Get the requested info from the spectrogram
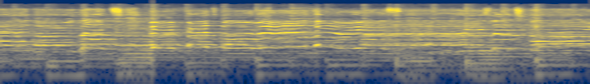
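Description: A vocal group of young singers singing in harmony, several voices together, over accompaniment with a steady low beat.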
